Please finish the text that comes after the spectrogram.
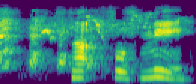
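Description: A phone notification tone made of chicken clucking sounds, a short run of bird-like clucks heard close and fairly quiet, with a voice speaking briefly over it.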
